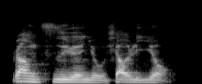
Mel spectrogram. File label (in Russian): Голоса, Тайваньский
